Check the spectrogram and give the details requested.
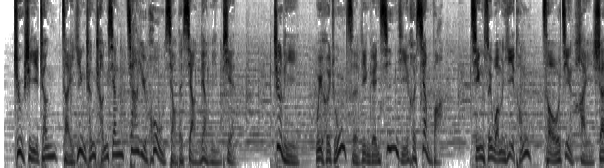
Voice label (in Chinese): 男-企业-某投资集团宣传, 配音案例; 武汉某投资集团宣传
